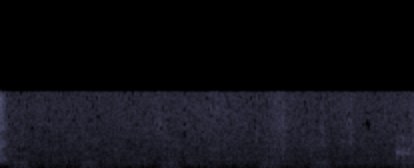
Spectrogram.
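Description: Six short, low, jerky pulses in four seconds over steady room noise, fitting hiccups.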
